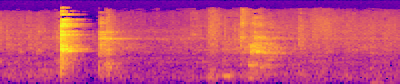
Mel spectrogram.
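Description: Dishes clinking: a bowl set down with one sharp, ringing clink a little over half a second in, then a smaller knock just after a second and a few fainter knocks about two seconds in.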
